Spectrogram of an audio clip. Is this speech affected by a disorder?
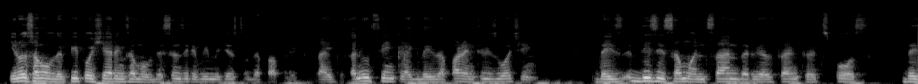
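No.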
